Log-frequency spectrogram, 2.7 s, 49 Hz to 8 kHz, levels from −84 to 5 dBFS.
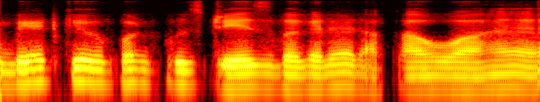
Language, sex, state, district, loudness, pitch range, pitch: Hindi, male, Delhi, New Delhi, -17 LUFS, 95-120 Hz, 100 Hz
